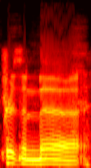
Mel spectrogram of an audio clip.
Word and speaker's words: Prism: Prisoner. Sorry. It's pronounced prison.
